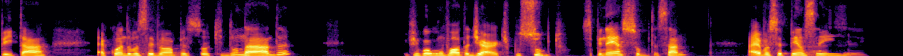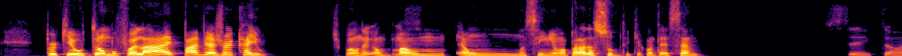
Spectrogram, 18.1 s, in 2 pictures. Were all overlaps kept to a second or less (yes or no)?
yes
